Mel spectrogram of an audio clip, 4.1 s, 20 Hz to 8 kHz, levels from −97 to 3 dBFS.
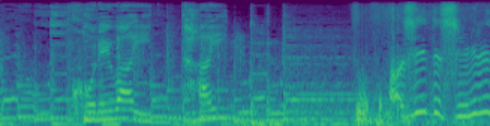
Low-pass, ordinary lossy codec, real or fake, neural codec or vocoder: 7.2 kHz; none; real; none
